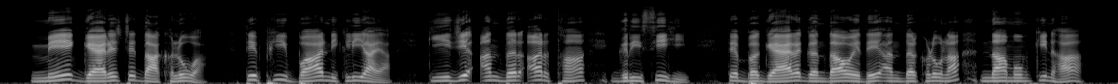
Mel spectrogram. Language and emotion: Dogri, disgusted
